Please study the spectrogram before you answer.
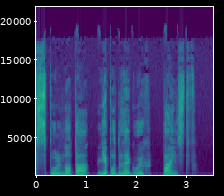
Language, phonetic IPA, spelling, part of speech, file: Polish, [fspulˈnɔta ˌɲɛpɔˈdlɛɡwɨx ˈpãj̃stf], Wspólnota Niepodległych Państw, proper noun, Pl-Wspólnota Niepodległych Państw.ogg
